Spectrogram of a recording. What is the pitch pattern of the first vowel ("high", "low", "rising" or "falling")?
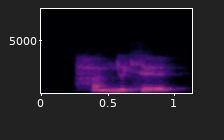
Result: rising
